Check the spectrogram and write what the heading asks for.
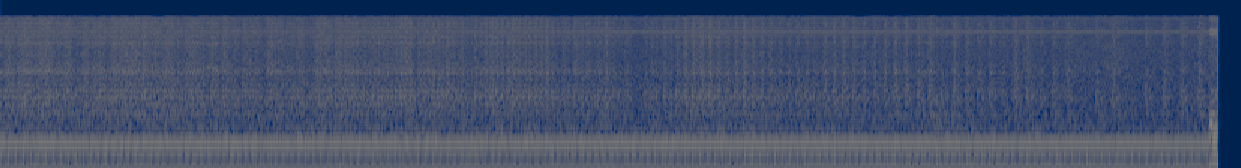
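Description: Steady electrical mains hum with a low buzz and a layer of hiss, unchanging throughout, of the kind picked up on a surveillance camera's audio line.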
